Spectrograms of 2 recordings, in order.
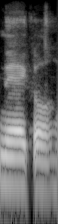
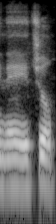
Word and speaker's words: Nagel: welcome you on Nagel, or is it Nagel? RG or a soft G? It's actually Nagel. I know I got a lot of people that say Nagel, but it's a hard G.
